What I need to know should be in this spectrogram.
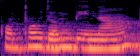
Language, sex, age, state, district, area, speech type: Manipuri, female, 45-60, Manipur, Kakching, rural, spontaneous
